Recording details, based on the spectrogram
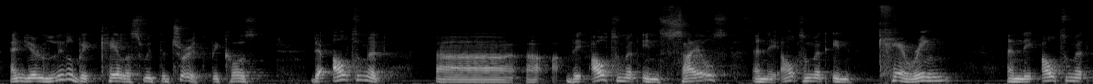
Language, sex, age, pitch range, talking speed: English, male, 50-69, 125-150 Hz, 145 wpm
